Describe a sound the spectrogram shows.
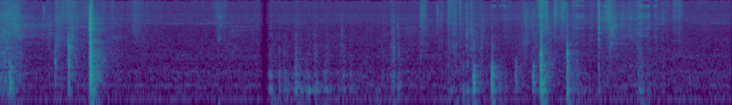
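Wooden pieces knock together on a bench.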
